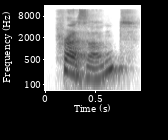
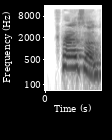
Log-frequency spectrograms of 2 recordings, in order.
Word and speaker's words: present: between present which is a verb and the syllable stress goes on the first part of present which is a gift and then present sorry present which is a a noun sorry I said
